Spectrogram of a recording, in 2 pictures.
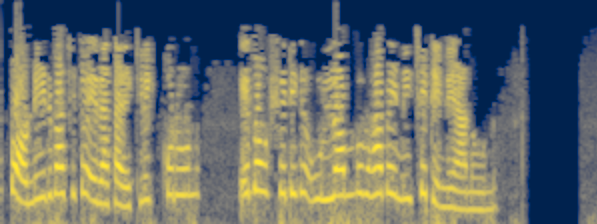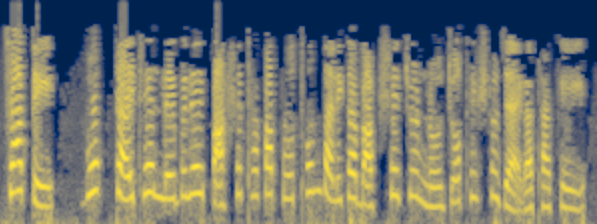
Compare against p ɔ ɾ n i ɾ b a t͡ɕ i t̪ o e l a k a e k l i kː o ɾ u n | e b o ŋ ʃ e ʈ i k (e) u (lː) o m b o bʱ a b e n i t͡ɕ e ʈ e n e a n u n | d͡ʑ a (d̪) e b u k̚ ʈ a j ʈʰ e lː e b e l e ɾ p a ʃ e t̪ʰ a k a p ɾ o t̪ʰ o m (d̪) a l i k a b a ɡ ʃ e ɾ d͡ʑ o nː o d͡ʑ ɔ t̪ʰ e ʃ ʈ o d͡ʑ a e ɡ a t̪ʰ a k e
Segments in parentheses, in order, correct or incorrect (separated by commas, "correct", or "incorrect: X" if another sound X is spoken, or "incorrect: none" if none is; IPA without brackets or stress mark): correct, correct, incorrect: t̪, incorrect: t̪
